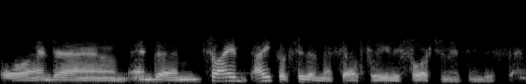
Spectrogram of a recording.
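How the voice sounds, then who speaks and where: With an Italian accent, a man talks at a fairly low pitch. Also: lively intonation, fairly slow pace, hardly any pauses. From Italy. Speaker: film composer. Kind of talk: interview. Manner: halting, with many repetitions.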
